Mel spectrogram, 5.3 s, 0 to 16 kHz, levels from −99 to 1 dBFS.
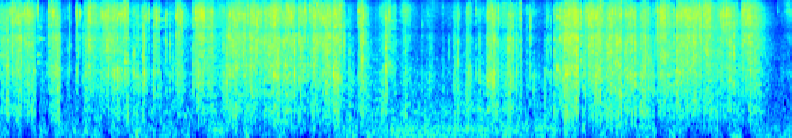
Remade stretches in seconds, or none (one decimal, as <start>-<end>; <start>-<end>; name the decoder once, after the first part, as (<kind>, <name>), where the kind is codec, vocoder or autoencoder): none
